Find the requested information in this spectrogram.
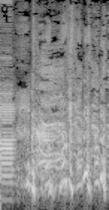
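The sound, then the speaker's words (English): A short, harsh game-show wrong-answer buzzer blares with a flat, rasping tone for a fraction of a second, then gives way to snickering laughter and voices. “How you gonna buzz an answer I didn't give yet?”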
